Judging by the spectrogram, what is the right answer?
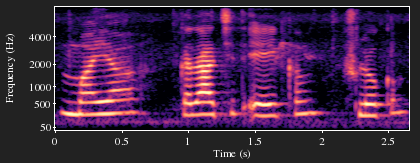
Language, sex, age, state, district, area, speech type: Sanskrit, female, 18-30, Karnataka, Bangalore Rural, rural, spontaneous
